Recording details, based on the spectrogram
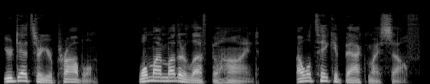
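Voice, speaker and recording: A man's voice: fairly low pitch, very animated, a little fast, a little mellow, dry recording, clean studio sound. A man reading as a cold, resolute young heiress.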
